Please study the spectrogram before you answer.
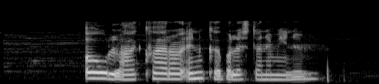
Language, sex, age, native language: Icelandic, female, 13, Icelandic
